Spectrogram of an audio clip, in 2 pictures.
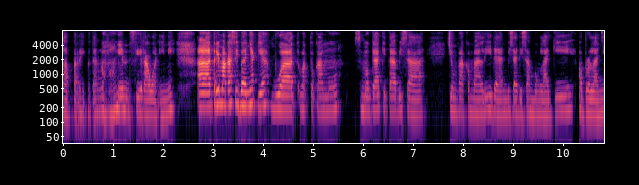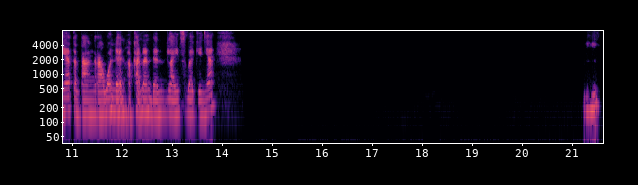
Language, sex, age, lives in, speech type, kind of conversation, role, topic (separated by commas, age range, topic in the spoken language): Indonesian, female, 35-39, United States, conversation, podcast, host, Rasa atau aroma apa yang langsung membuat kamu merasa seperti pulang ke rumah?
